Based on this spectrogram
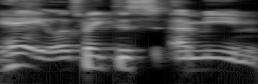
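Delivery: ordinary talk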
